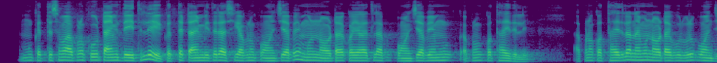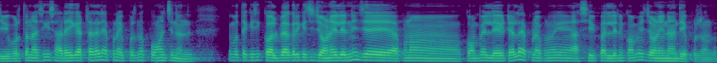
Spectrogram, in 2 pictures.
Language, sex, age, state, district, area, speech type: Odia, male, 30-45, Odisha, Dhenkanal, rural, spontaneous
